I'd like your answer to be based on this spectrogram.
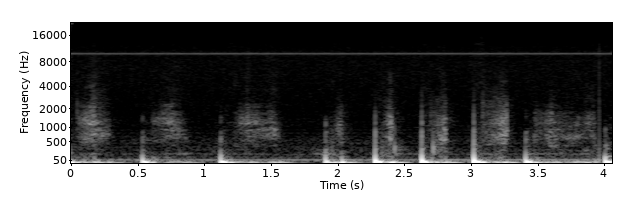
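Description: A thin bamboo ear pick in a white-gloved hand scratches and scrapes around the edge of a soft silicone outer ear mounted on a black 3Dio binaural microphone, while the other gloved hand steadies the mic. Soft, close scratchy rustles alternate with eight short, deep bumps, all over a faint steady high whine.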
